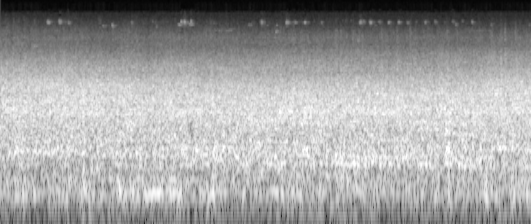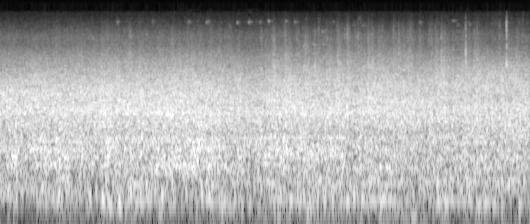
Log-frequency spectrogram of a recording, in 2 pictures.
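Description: A small model train runs steadily around a track, a soft continuous rumble and clatter with faint clicks, no voices.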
